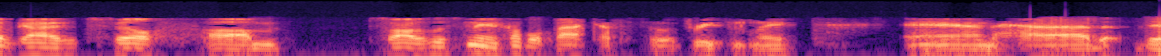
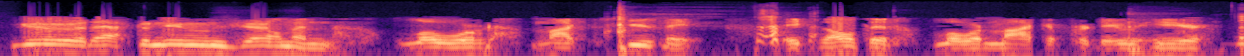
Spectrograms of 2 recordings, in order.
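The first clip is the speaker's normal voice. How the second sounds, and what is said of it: Impression of podcast co-host. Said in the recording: “my best Micah impersonation”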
